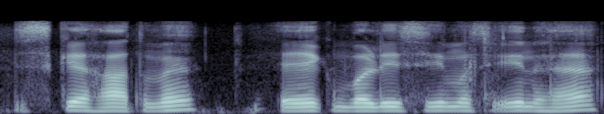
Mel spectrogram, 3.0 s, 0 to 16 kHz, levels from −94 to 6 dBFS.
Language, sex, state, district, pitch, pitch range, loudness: Hindi, male, Uttar Pradesh, Saharanpur, 125 Hz, 120-130 Hz, -19 LUFS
